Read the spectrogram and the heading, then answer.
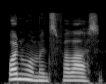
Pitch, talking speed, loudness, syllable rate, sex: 195 Hz, 170 wpm, -19 LUFS, 8.3 syllables/s, female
